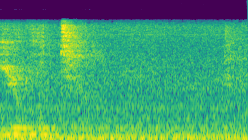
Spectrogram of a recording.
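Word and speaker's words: U-Boot: 표준의 부트로드 만들자라고 해서 유니버셜 로드라는게 있어요 발음은 유부트 근데 그거 인벤 리스에서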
